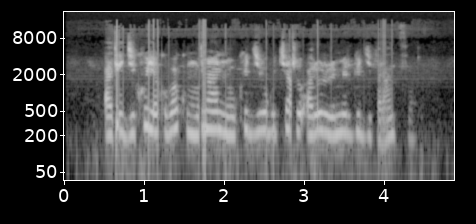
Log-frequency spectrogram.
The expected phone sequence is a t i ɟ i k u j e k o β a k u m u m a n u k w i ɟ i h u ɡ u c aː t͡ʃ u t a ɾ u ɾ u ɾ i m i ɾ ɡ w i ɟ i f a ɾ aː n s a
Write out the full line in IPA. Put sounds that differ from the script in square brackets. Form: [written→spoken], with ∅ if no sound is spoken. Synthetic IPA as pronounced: a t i ɟ i k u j e k [o→u] β a k u m u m a n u k w i ɟ i h u ɡ u c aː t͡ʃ u [t→ʔ] a ɾ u ɾ u ɾ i m i ɾ ɡ w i ɟ i f a ɾ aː n s a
